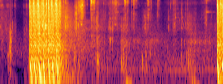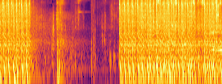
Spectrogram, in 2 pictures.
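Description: Galil rifle fire in a competitive Counter-Strike match, with three loud, dense automatic bursts: a short one early, another midway and a sustained one at the end. Quieter game ambience fills the gaps.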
